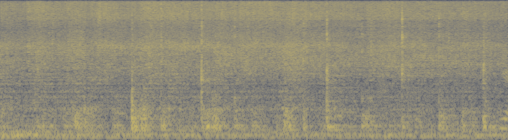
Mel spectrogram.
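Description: Tomatoes go into a hot pan for aloo paratha filling, giving a steady close sizzle and hiss with repeated scraping stirs and light clinks of a spoon against the pan.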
